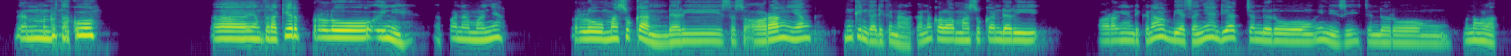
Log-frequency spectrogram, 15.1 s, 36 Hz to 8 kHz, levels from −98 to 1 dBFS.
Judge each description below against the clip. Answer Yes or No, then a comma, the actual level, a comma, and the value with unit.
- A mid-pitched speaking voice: Yes, medium, 175 Hz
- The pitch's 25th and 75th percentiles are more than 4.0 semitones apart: Yes, average, 4.5 semitones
